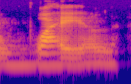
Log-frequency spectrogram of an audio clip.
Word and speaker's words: whale: whale there we go so this silent letter is the H here and we have a split diagraph here whale there we go okay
